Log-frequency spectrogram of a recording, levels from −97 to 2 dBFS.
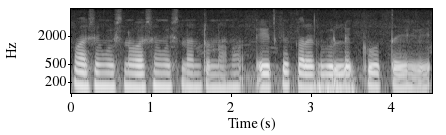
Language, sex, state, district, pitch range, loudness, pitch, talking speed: Telugu, female, Andhra Pradesh, Sri Satya Sai, 150-160 Hz, -16 LUFS, 155 Hz, 135 wpm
